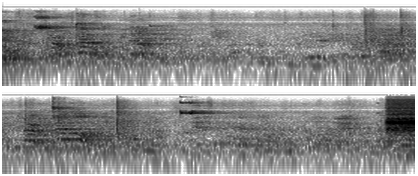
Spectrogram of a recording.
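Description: Spectators chat and call out in an echoing gym.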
